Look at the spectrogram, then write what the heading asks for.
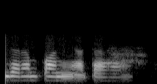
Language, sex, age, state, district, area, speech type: Urdu, female, 60+, Bihar, Khagaria, rural, conversation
